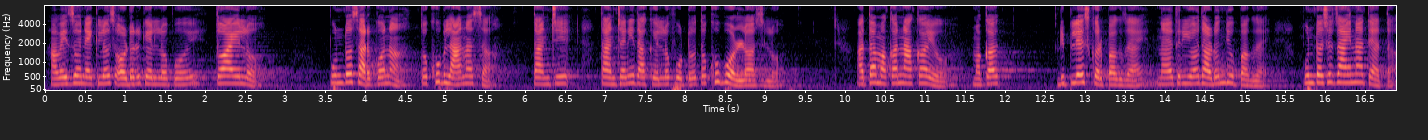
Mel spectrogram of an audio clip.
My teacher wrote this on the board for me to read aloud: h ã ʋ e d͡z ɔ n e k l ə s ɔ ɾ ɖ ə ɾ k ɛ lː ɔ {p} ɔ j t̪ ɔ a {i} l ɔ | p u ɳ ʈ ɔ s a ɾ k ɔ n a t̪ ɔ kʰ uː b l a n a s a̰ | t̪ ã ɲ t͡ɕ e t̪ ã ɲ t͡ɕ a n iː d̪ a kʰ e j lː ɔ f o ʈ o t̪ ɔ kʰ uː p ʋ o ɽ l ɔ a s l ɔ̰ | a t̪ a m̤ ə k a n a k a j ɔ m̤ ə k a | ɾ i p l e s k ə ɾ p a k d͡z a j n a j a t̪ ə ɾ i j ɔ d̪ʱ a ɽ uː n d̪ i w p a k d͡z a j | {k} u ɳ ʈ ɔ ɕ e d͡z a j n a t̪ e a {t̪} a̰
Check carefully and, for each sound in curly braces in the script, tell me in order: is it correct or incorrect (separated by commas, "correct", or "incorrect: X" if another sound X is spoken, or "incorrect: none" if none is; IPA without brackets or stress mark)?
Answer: correct, incorrect: j, incorrect: p, correct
